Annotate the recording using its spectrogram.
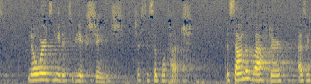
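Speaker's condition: No condition

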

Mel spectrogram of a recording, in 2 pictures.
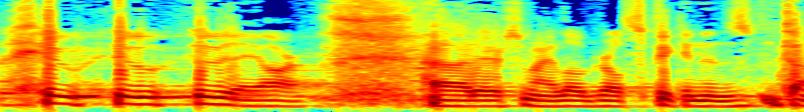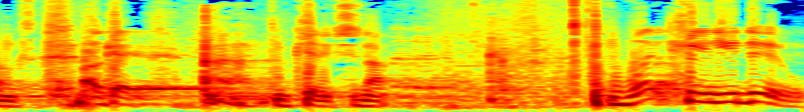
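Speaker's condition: Stuttering; long-standing stutter, present over 24 years, once fought calling to teach because unable to talk; says words would come out all wrong and different if he tried witnessing speech; repeated sounds

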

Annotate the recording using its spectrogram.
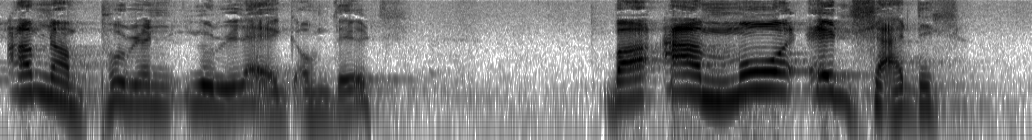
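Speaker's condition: Cerebral palsy; speech impediment

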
